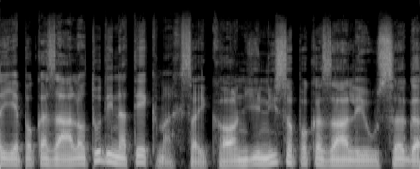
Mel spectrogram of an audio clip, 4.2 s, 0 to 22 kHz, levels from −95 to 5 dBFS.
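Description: From 1.90 s to the end at 4.20 s, a section at the wrong speed: the speech slows to 0.893 times its original rate, and pitch drops with it by about two semitones, so the voice turns deeper and more drawn out from that point on. The shift is abrupt rather than gradual. The likely cause is this portion being played back or resampled against a mismatched clock.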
